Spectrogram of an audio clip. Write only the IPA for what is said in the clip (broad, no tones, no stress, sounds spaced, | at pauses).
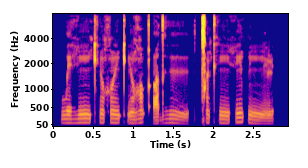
w e ɦ ĩː kʰ ĩ χʷ ĩː kʼ ĩ ʁʷ ɐ̃ qʼ ɐ dʱ ɨː | ǀ ɐ̃ kʰ ĩː h ĩː p ĩː ɭ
